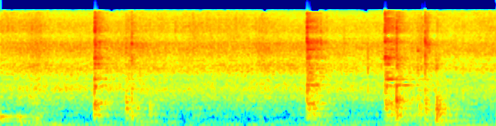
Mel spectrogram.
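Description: Sliced ridge gourd and onions are stirred and fried in a pan for a prawn curry. A steady soft sizzle runs under four sharp spatula scrapes, one early, one midway and two close together near the end.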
